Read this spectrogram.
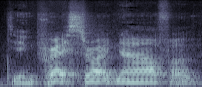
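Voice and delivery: slow, posh English press-tour drawl. Retold or imitated. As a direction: play Bale plugging his film, slowly. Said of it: "That's how he talks in interviews".

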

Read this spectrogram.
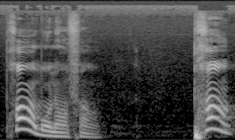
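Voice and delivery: soft, low reassuring father; tender fatherly reply. Pretend. God the father answers his child, soft and tender. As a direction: give it gently like a loving father.

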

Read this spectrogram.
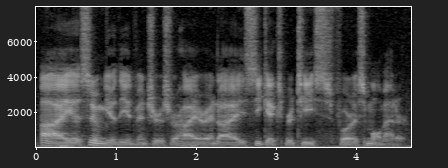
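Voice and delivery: low, soft, flat priest voice; deep monotone voice. A narrator's reading. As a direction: drop it low and drone. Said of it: "I'll do that better".

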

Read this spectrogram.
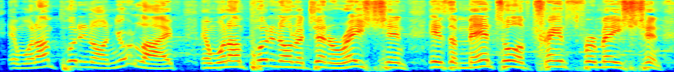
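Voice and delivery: loud, high, shouted sermon build; fiery preaching. Acted. Preacher rallying the congregation, fiery shouting. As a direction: preach it over the crowd at full force.

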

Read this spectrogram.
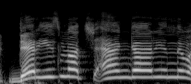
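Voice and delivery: put-on high-pitched, not-quite-French accent; squeaky mock Euro DJ voice; [name]. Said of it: "what a weird fucking voice [name] has".

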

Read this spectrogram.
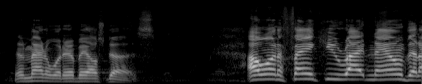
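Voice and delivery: rising, fervent thanksgiving prayer. Shown as a demonstration. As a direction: pray it out loud with full conviction. Demonstrates his morning prayer aloud.

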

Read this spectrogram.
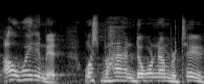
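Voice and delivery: high, bright teasing ask; playful high-pitched curiosity; playful eager question. Retold or imitated. Teasing after the healing.

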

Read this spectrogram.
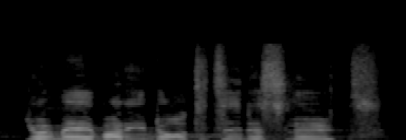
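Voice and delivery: loud, high call fading a little; God calling out. Retold or imitated. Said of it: "höra Guds röst bara ropa".

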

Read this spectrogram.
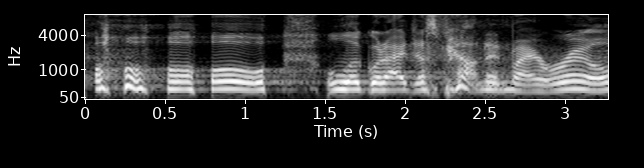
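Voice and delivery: low, lightly voiced child absorbed in a find; lightly acted distraction. Distracted kid finding something in her room, lightly acted wonder. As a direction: drop low, as if sidetracked by a discovery.

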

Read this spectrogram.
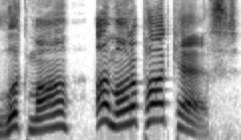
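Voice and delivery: put-on high, slow proud kid voice; excited kid. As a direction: call out proudly like a child. Child excited impression.

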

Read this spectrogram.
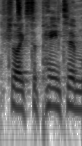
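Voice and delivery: ordinary talk, nothing marked

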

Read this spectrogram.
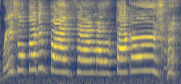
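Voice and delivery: high, loud, slow shouting of a name; yelled. Retold or imitated. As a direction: yell it across the club. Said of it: "she just yelled in the middle of the set".

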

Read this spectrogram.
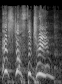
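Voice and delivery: high, loud relieved exclaiming with laughter; relieved shock. Retold or imitated. Mother waking from the dream, high relieved exclaiming. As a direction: gasp out relief that it was only a dream. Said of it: "I'm like".

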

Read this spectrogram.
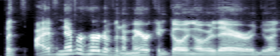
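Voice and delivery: usual speaking voice

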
